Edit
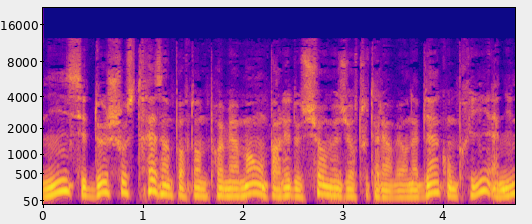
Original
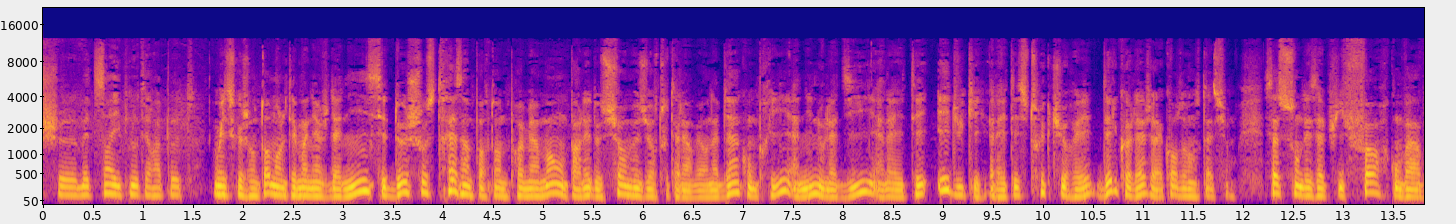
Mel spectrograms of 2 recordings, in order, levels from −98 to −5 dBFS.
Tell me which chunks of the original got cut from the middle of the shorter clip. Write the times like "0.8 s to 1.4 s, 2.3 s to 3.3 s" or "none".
none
